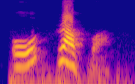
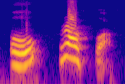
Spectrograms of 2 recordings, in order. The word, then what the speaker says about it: au revoir: Just read the English pronunciation and repeat with me. Au revoir. Again, au revoir.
